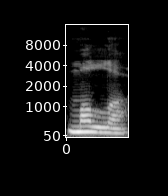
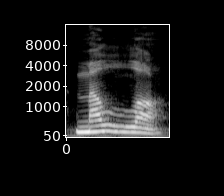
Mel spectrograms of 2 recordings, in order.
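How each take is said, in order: First: The m is thick, its vowel sounding like o. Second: The m is thin, its vowel sounding like a. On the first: The speaker calls it wrong. "Jadi dibaca mimnya dengan mo, mo" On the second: The speaker calls it right. "harusnya ma"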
